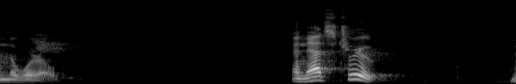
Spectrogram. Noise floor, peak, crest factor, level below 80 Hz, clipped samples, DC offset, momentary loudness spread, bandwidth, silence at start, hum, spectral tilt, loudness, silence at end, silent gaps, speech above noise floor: -77 dBFS; -8 dBFS; 24 dB; under -90 dBFS; under 0.1%; under 0.1%; 21 LU; 14.5 kHz; 0 s; none; -4 dB/octave; -26 LUFS; 0 s; none; 52 dB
